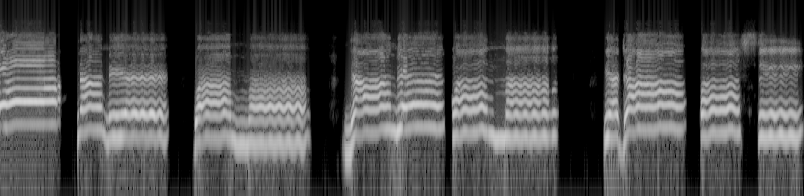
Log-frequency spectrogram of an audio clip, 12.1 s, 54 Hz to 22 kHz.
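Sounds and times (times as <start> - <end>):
woman singing unaccompanied: 0.0 - 12.0.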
